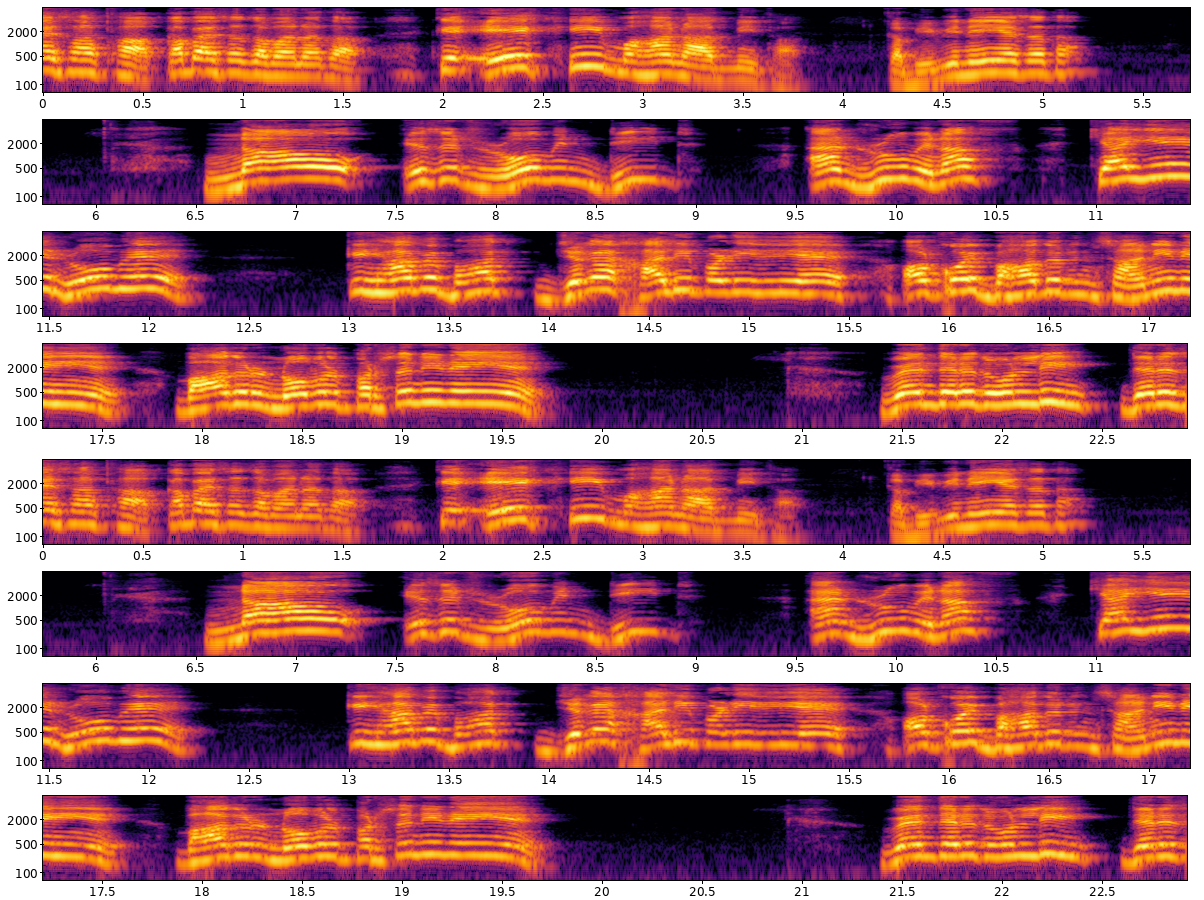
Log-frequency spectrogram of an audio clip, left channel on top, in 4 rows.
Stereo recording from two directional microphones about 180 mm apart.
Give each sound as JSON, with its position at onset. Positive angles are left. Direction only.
{"t": 0.0, "sound": "speech", "side_deg": 35}
{"t": 20.9, "sound": "a man's voice", "side_deg": 40}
